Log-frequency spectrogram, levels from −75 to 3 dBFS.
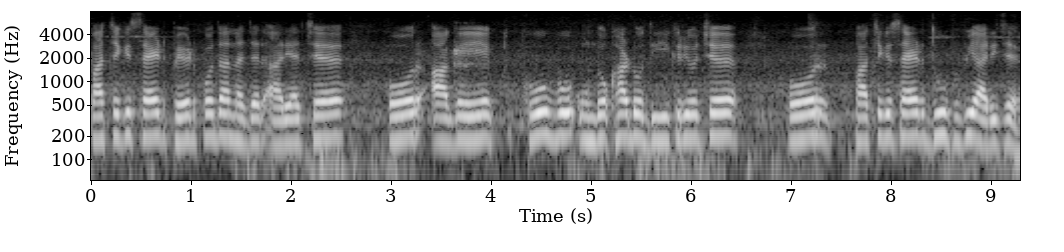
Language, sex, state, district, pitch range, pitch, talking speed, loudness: Rajasthani, female, Rajasthan, Nagaur, 175-195 Hz, 185 Hz, 175 wpm, -13 LUFS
